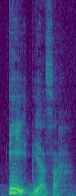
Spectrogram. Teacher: Kalau ngucapin qaf kasroh, jangan bunyi kui. Kalau kui itu tebal. Jangan kui ya, tapi ki biasa.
